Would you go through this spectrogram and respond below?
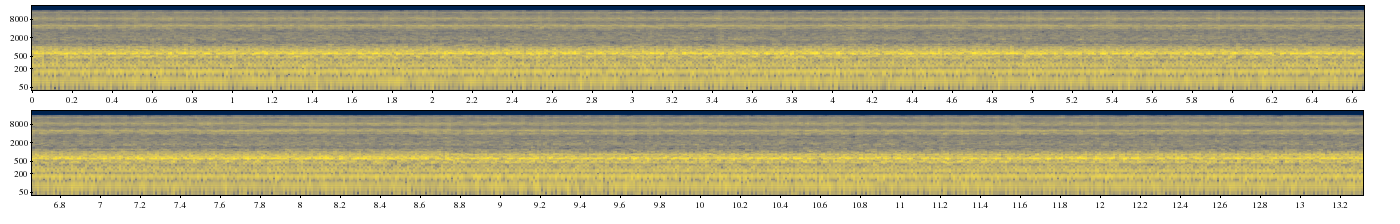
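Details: Aerosol nebulizer running, recorded as relaxing white noise: a steady mechanical hum with a constant hiss, unchanging throughout.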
